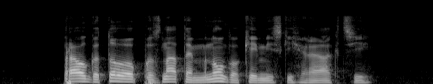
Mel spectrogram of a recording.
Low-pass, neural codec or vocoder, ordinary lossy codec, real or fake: 9.9 kHz; vocoder, 22.05 kHz, 80 mel bands, Vocos; none; fake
